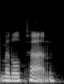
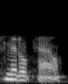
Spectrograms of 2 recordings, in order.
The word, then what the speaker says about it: Middletown: Is that how they say it, Middletown, or is it Middleton? It is Middletown.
